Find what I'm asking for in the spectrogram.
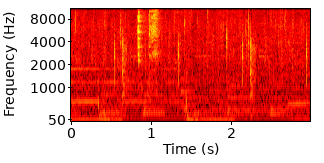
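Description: Garlic goes back into a pan with crab and shrimp in sauce, crackling in a steady loud sizzle, with occasional metallic clinks of utensils against the pan over a humming background.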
